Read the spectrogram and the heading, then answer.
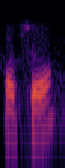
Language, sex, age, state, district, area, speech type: Sindhi, male, 18-30, Rajasthan, Ajmer, urban, conversation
